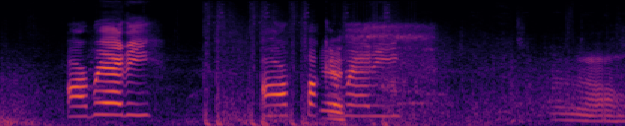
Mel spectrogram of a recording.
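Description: Rifle shots crack in quick succession.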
